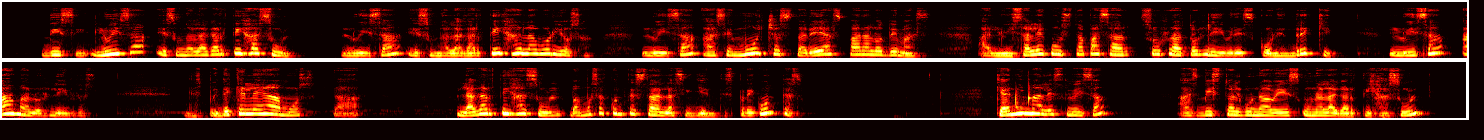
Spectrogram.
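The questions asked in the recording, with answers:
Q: ¿Qué animal es Luisa?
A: Una lagartija azul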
